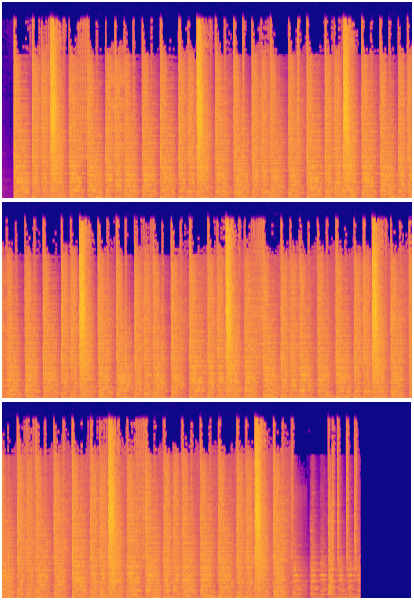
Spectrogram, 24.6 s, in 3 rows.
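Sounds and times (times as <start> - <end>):
choir backing track: 0.2 - 22.6.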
